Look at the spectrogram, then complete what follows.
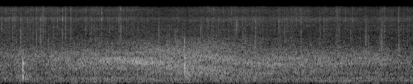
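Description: Plant-based burger patties and meatless chicken patties sizzling steadily on a hot flat-top griddle, with a couple of faint clicks.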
